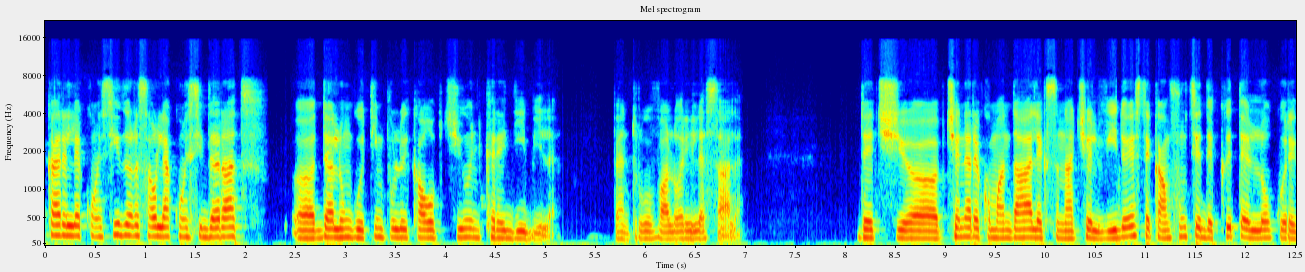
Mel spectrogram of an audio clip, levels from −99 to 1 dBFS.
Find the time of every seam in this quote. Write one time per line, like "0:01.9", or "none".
0:07.9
